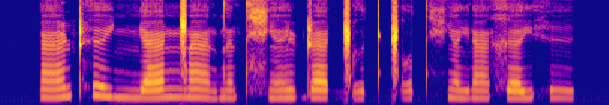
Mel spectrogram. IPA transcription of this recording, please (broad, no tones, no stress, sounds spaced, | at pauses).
æ̃ ʈʰ e j ɲ æ ŋ͡ǁ æ̃ d ɛ̃ t ɕ ẽ j ɖ æ ɡ͡ǁ ɵ t ɡ͡ǁ ɔ t ç ɛ̃ j ɾ æ̃ x ɛ j h i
